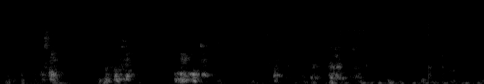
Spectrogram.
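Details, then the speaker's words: A male dog's backward sneeze heard during a live stream: a series of harsh, snorting inward gasps, a reverse sneezing episode. "I don't know if you can hear him but that's the backward sneeze"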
